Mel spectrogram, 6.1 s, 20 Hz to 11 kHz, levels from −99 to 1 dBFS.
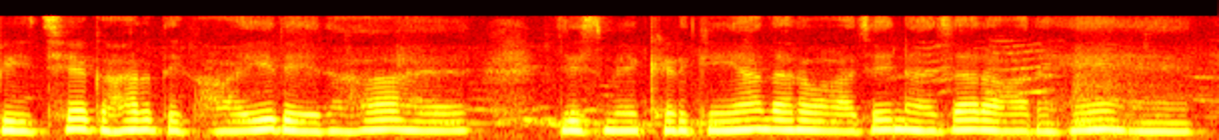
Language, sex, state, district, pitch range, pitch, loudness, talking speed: Hindi, female, Jharkhand, Ranchi, 170-190 Hz, 180 Hz, -13 LUFS, 130 wpm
